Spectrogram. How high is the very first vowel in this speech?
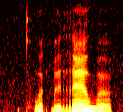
low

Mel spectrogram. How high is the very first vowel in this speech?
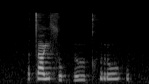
low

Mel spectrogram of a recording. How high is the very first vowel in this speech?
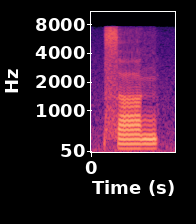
low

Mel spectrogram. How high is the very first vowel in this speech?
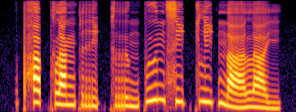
low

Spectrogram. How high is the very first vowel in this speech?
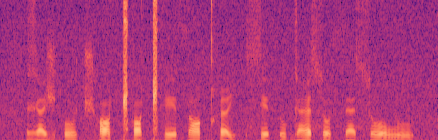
low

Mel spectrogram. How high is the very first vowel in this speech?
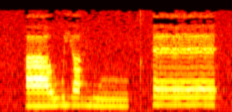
low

